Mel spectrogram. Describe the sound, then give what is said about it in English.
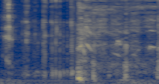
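Crunching on thick, hard Clancy's barbecue potato chips with less sugar: a quick run of irregular, crisp crackles and snaps with one louder bite midway, and no talking. “These would be great dip chips.”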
